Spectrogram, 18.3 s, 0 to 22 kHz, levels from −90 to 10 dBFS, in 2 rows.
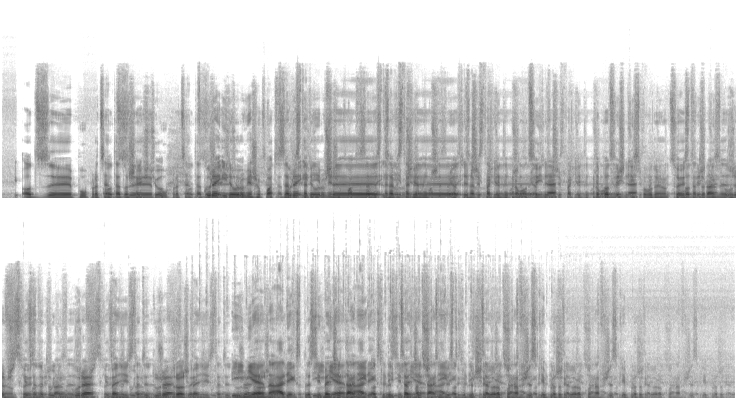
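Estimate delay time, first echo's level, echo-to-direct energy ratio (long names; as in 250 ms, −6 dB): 1,010 ms, −4.0 dB, −3.0 dB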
